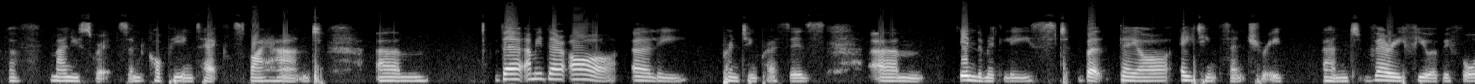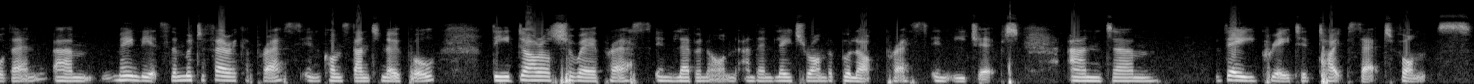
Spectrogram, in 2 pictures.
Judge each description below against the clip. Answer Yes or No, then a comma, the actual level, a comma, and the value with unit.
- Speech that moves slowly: Yes, slow, 125 wpm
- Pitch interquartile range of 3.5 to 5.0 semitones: No, average, 2.7 semitones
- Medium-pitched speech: Yes, medium, 170 Hz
